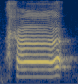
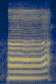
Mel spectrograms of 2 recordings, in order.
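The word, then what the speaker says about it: ح: Perasan tak dia punya ejaan dia? Okey. Yang ini saya sebutkan dahulu, sila ikut. Ha. Ha.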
